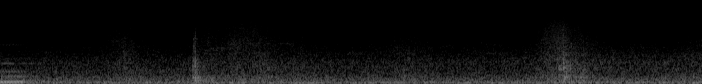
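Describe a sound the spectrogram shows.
A young man breathes heavily close by.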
